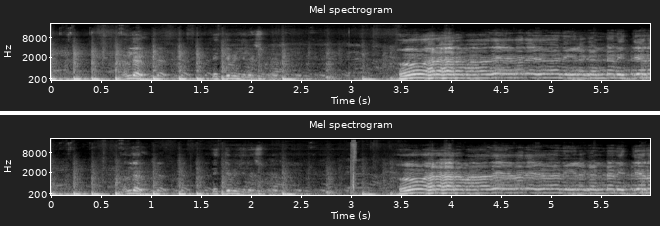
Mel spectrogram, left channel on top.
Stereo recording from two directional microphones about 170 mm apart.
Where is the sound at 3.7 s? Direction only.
15° left (ahead or behind).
